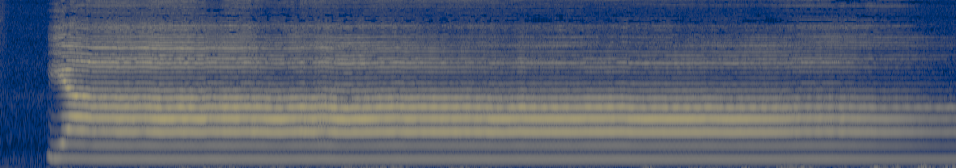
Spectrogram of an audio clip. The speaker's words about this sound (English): We'll breathe in, and on the out breath, we'll use the tone yam as long as your breath allows.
